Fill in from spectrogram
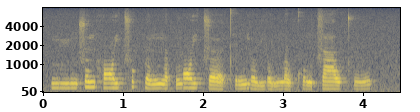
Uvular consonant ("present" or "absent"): absent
